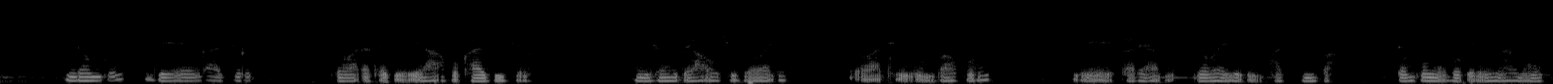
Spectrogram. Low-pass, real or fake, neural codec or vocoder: 7.2 kHz; real; none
